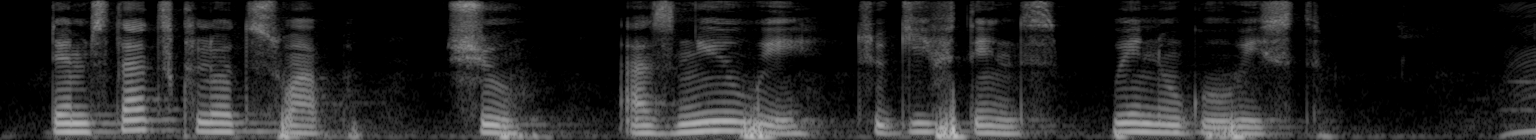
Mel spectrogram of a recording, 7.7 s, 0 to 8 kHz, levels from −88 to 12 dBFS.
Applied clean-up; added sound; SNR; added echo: none; none; none; none.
